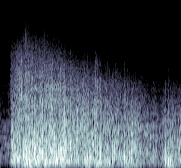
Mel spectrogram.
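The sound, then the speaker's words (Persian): A loud thunder clap bursts in suddenly and rolls on as a dense, sustained rumble, staying heavy throughout with faint hiss like rain underneath. “و از نشانه این است که برق آسمان را به شما نشان می دهد که هم مایه امید است برای آمدن باران به هم باعث ترس و وحشت شماست”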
